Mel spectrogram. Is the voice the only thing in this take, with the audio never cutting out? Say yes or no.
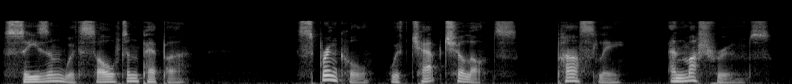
yes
